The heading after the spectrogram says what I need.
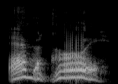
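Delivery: high, mocking, teasing voice. Retelling what she used to say about herself, in a mocking voice. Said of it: "I would say it mockingly".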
